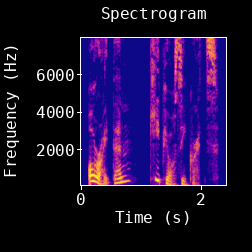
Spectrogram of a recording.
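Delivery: imitated Frodo accent, high start dropping to a whisper; Frodo Baggins. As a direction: do the hobbit's accent, slowing into a hush. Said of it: "Bet you read that with his accent".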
